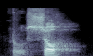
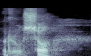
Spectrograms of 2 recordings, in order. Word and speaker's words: Rousseau: Rose, doble S, Seau, E-A-U, se pronuncia como O. Rousseau. La O y la U como U, Rousseau.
